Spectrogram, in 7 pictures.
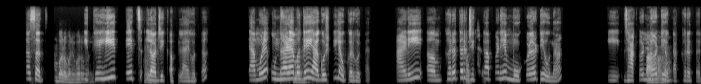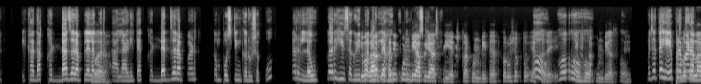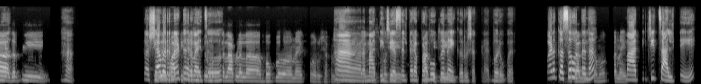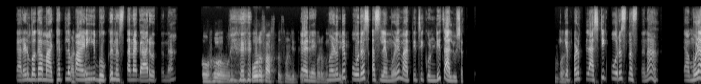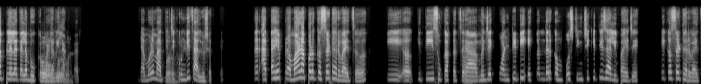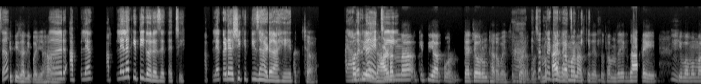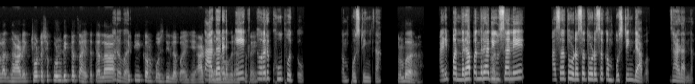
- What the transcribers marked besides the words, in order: in English: "ॲप्लाय"; tapping; in English: "कंपोस्टिंग"; in English: "कंपोस्टिंगची"; chuckle; in English: "पोरस"; in English: "पोरस"; other background noise; in English: "कंपोस्टिंगची"; in English: "कंपोस्ट"; in English: "कंपोस्टिंगचा"; in English: "कंपोस्टिंग"
- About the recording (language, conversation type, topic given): Marathi, podcast, घरात कंपोस्टिंग सुरू करायचं असेल, तर तुम्ही कोणता सल्ला द्याल?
